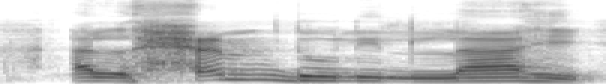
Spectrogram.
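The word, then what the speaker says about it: الحمد لله: লা লিল্লাহ হাজেরি লিল্লাহি লিল্লাহ বলা যাবে না আলহামদুলিল্লাহি অধিকাংশ লোক এখানে ভুল করে আলহামদু এখানে বড় হাইনে উচ্চারণ করতে হবে এবং ছোটা উচ্চারণ করলে অর্থ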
